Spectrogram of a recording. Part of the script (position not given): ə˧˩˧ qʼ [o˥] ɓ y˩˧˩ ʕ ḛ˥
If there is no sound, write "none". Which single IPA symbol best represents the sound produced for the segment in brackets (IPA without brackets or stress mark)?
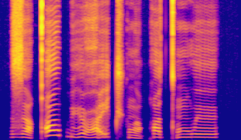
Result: o˥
